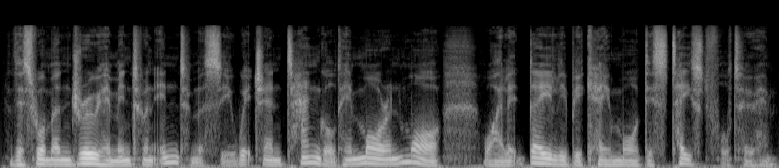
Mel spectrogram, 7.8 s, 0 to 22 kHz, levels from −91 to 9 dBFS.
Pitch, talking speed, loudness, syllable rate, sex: 100 Hz, 160 wpm, -20 LUFS, 4.9 syllables/s, male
